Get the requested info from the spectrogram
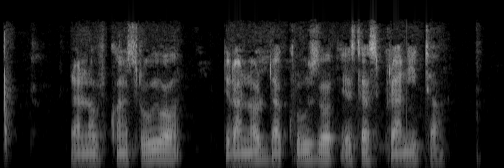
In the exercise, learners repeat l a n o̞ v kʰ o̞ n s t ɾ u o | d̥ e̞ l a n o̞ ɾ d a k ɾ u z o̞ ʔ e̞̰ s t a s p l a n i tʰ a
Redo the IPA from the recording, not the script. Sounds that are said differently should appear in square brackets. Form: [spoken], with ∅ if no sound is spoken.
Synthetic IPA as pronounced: l a n o̞ v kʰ o̞ n s t ɾ u o | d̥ e̞ l a n o̞ ɾ d a k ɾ u z o̞ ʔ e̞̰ s t a s p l a n i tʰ a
